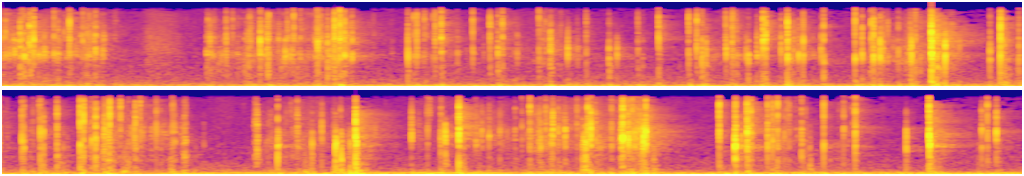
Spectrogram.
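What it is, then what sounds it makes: Plastic sticker sheet. A thin, flat, clear plastic sheet of colorful acrylic gem stickers, held by hand, is scratched and tapped with long acrylic nails. The sheet flexes and crinkles, giving dense, bright crackling and rapid sharp clicks that stop instantly, over a faint steady low hum.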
